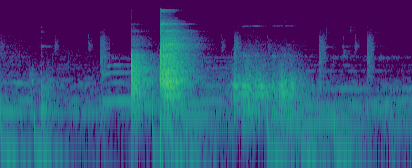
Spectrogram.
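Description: A whisky bottle and glass being handled: two sharp clinks about a second in, the second louder with a brief ring, followed by a softer rustling rush, over steady background music.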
